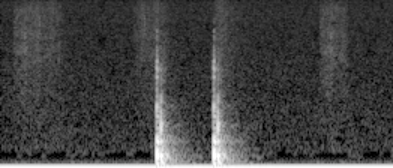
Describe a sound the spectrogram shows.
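A hollow block thuds twice as it is set down.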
